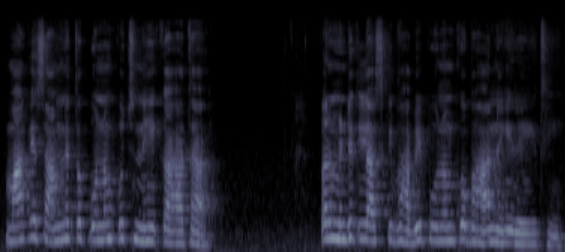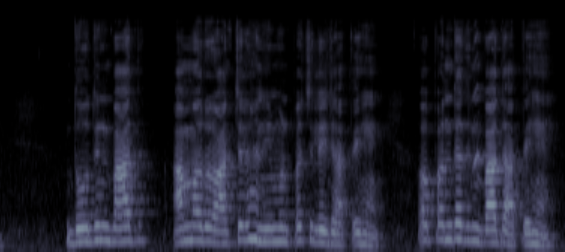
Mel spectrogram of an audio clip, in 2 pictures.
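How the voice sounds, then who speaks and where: Calm woman storyteller. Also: medium pitch, moderate pace. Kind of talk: scripted story narration.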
